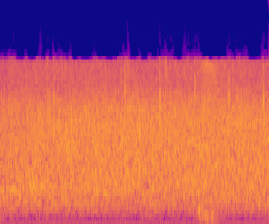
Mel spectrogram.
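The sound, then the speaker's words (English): A crowd at a sermon claps their hands for the Lord in a loud, dense, continuous wash of applause with no pauses, the individual claps blending into a steady roar for the whole few seconds. “Let's all clap our hands for the Lord.”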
